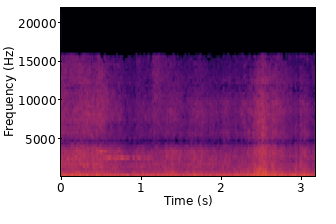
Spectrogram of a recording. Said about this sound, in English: quite a big trolley sound. Oh wow, this guy's trying to push this trolley up these two steps. He's crossed the road. Oh, well done. It's quite tricky.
